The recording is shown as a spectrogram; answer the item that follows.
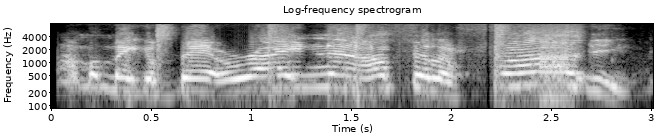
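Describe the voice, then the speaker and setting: A man hosting a casual sports talk show, animated and trash-talking, often laughing and hollering. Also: very high voice, normal speed, vocal fry, slight background noise. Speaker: podcast host.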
